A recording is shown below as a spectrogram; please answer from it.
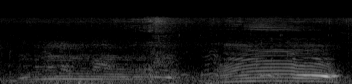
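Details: Promising young karapan racing bull in training at the Asemanis field giving two separate moos, the first long and level, the second louder with a rising then falling contour, against steady outdoor background noise.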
